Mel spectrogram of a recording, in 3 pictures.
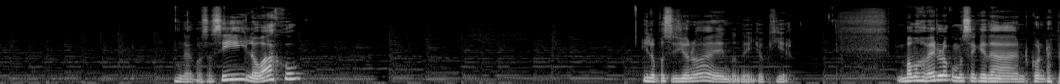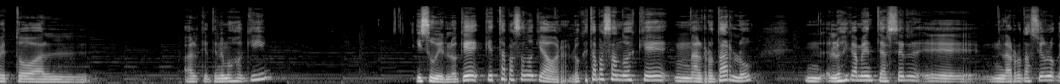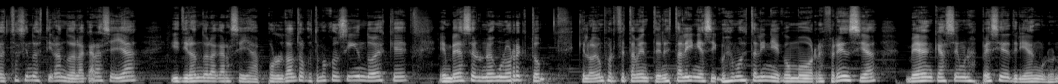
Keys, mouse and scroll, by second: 3.1 click, 8.3 click, 8.6 scroll down 2, 8.9 middle click, 9.8 KP_1, 15.6 click, 26.8-28.3 scroll up 5, 29.1-30.4 scroll down 3.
